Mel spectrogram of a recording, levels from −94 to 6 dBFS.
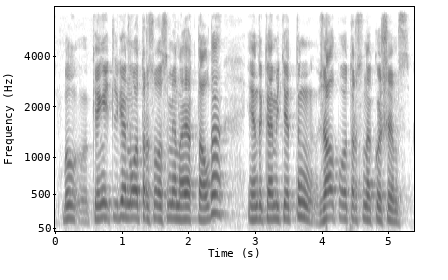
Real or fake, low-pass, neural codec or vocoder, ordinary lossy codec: real; 7.2 kHz; none; none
